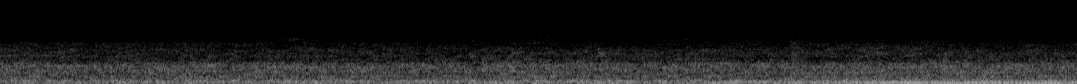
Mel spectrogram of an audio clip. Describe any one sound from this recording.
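A bus engine rumbles steadily from inside, growing louder toward the end.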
